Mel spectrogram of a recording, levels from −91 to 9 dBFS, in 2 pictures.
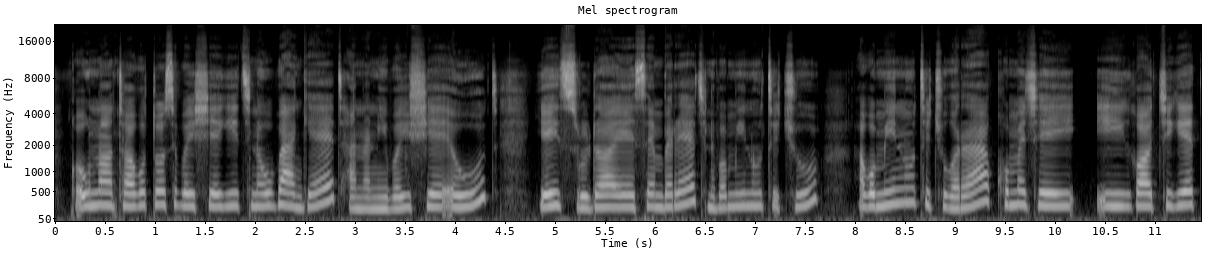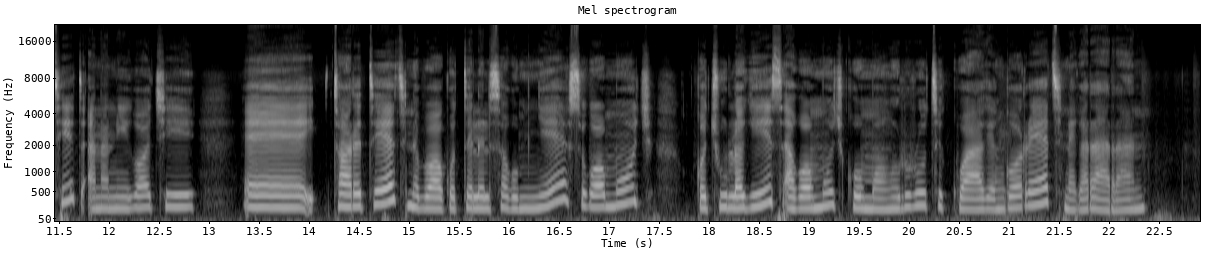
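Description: A speech recording, with nothing technically wrong in it.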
